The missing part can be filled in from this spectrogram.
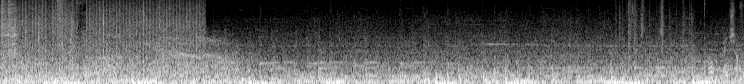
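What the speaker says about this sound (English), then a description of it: "Big explosions, why not?" Explosions in Wolfenstein: The Old Blood, a heavy rumbling blast at the start giving way to a lingering roar with scattered cracks of gunfire, loud and fairly close.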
